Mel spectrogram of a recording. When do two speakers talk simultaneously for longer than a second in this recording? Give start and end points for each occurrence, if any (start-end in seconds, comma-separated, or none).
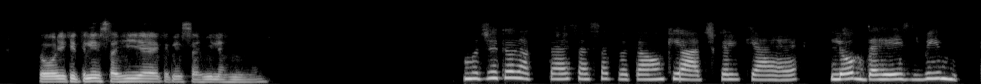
none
